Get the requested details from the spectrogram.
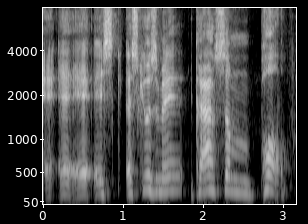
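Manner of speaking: very high-pitched, vague, sort-of British accent. Explaining what people call soft drinks, acting out asking for one; kind of British accent. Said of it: "that actually sounded kind of British".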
